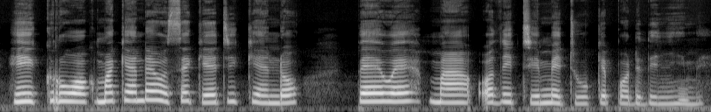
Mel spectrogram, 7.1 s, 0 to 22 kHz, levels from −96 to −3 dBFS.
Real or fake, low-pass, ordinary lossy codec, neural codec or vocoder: real; none; none; none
